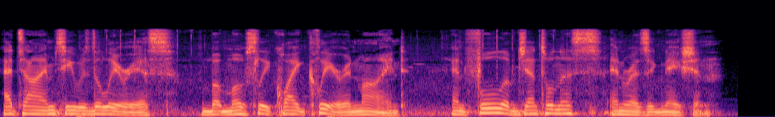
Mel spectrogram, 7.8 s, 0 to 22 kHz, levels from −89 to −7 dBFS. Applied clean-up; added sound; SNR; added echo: none; Whoosh, swoosh, swish + Bird; 19 dB; none.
